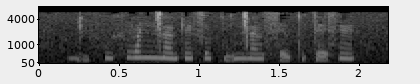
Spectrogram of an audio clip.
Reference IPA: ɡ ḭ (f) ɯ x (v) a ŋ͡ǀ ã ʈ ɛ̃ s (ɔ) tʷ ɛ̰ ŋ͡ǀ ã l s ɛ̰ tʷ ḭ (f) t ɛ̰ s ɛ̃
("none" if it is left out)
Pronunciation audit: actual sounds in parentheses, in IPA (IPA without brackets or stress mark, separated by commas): f, v, ɔ, none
